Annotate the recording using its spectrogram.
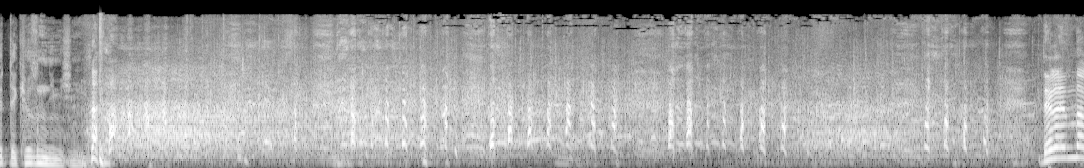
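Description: An audience laughs loudly and claps.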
